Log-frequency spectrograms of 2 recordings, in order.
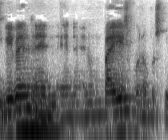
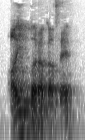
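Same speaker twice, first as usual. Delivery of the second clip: grave, deep, low baritone voice; 5 semitones lower than usual. Retelling a stooped man begging passers-by for coffee, in a deep baritone voice. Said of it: "una voz grave de barítono".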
